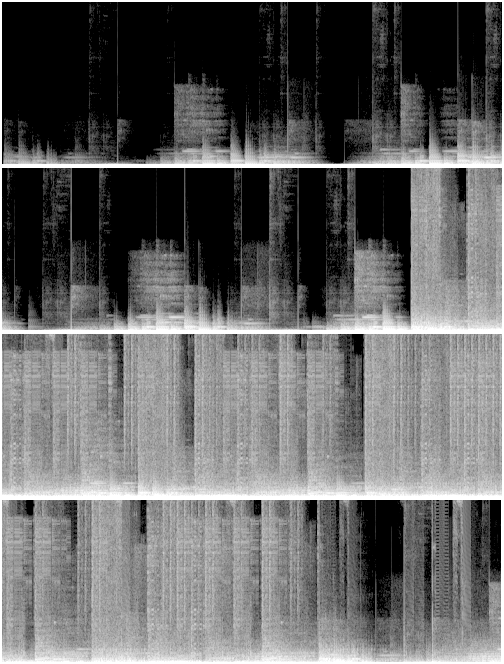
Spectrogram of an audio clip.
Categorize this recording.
Music > Multiple instruments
